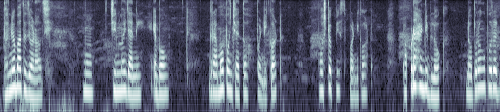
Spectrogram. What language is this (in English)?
Odia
